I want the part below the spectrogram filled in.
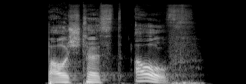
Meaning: inflection of aufbauschen: 1. second-person singular preterite 2. second-person singular subjunctive II
- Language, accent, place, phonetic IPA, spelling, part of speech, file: German, Germany, Berlin, [ˌbaʊ̯ʃtəst ˈaʊ̯f], bauschtest auf, verb, De-bauschtest auf.ogg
